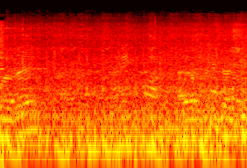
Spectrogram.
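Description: Indistinct voices talking over a steady background noise.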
